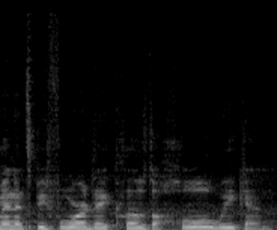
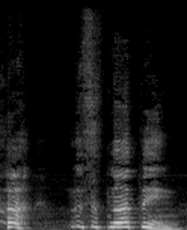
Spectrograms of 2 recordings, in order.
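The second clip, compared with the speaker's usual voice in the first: much higher, slower cocky pony shout; Rainbow Dash voice; 14 semitones higher, 4 dB louder, slower than usual. Acted. Fan reading a fanfic, boasting as Rainbow Dash, loud and high. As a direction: brag loudly in a high squeaky filly voice.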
